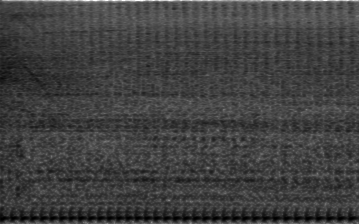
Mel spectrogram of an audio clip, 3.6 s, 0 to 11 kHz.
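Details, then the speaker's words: Royal Enfield Meteor 350 (J-series) idling just after fitting a DNA air filter, claimed 80–85% more airflow, before the ECU has reset: a steady, low, even single-cylinder thump with no clatter; the owner thinks it has more low-down grunt but is unsure. "I think it's got a lower down grunt there has it I don't know"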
